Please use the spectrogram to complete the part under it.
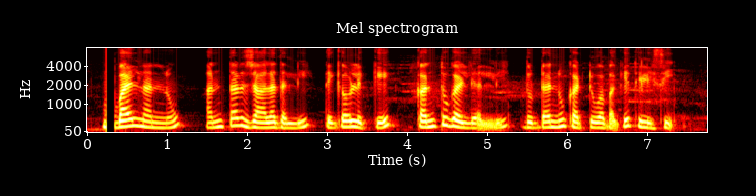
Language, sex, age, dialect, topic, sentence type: Kannada, female, 41-45, Coastal/Dakshin, banking, question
